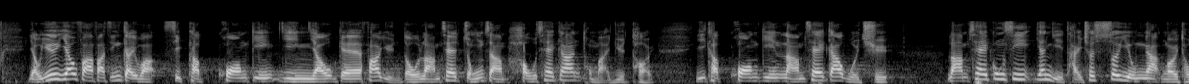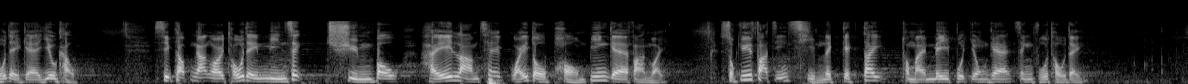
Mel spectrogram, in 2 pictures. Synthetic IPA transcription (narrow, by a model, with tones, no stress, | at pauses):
jɐ˨˩wjyː˥jɐ˥wfaː˧faː˧t̚t͡siː˨˥nkɐ˧jwaː˨k̚siː˧p̚kʰɐ˨p̚kʰɔː˧ŋkiː˧njiː˨njɐ˨˧wkɛː˧faː˥jyː˨˩nt̪o˨wlaː˨mt͡sʰɛː˥t͡sʊ˨˥ŋt͡saː˨mhɐ˨wt͡sʰɛː˥kaː˥nt̪ʰʊ˨˩ŋma̰ː˨˩jɥyː˨t̪ʰɔ̰ː˨˩j | jiː˨˧˥kʰɐ˨p̚kʰɔː˧ŋkiː˧nlaː˨mt͡sʰɛː˥kaː˥wwuː˨˩t͡ʃʰyː˨˧ | laː˨mt͡sʰɛː˥kʊ˥ŋsiː˥jɐ˥njiː˨˩t̪ʰɐ˨˩jt͡ʃʰɵ˥t̚sɵ˥ɥjiː˧wŋaː˧t̚ŋɔː˨jt̪ʰo˨˥wt̪e˨jkɛː˧jiː˥wkʰɐ̰˨˩w | siː˧p̚kʰɐ˨p̚ŋaː˧t̚ŋɔː˨jt̪ʰo˨˥wt̪e˨jmiː˨nt͡sɪ˥k̚t͡ʃʰyː˨˩npo˨whɐ˨˥jlaː˨mt͡sʰɛː˥kʷɐ˨˥jt̪o˨wpʰɔː˨˩ŋpiː˥nkɛː˧fa̰ː˨nwɐ̰˨˩j | sʊ˨k̚jyː˥faː˧t̚t͡siː˨˥nt͡sʰiː˨˩mlɪ˨kːɪ˨k̚t̪ɐ˥jt̪ʰʊ˨˩ŋmaː˨˩jme˨jpuː˨t̚jʊ˨ŋkɛː˧t͡sɪ˧ŋfuː˨˥t̪ʰo˨˥wt̪e˨j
